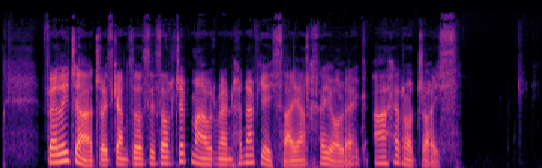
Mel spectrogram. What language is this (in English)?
Welsh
